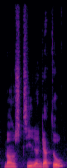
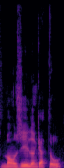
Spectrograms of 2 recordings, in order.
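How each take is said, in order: First: A t sound separates the verb from il. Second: The verb runs straight into il without a t. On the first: The speaker calls it right. "we add a T. So it becomes" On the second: The speaker calls it wrong. "if we didn't, it would sound like this"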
